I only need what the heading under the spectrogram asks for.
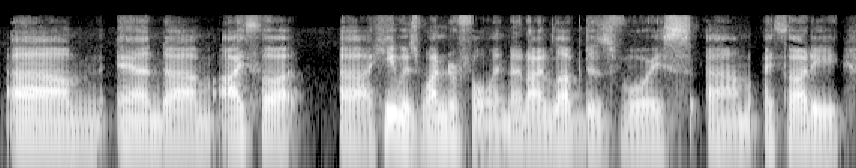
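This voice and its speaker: A woman's voice: very deep voice, flat delivery, a little slow, dark tone. A woman hosting a casual review discussion, conversational and inquisitive, often hedging as she puts her thoughts. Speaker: podcast host.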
